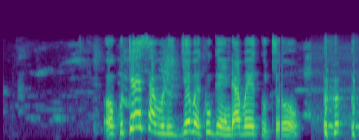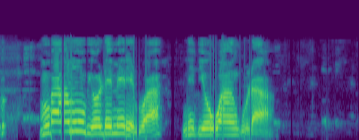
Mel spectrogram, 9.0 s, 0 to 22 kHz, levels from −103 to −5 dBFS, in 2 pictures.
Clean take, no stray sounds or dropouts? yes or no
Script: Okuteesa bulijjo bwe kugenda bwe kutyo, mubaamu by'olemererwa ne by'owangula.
no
